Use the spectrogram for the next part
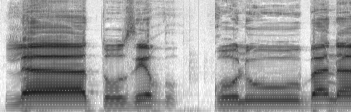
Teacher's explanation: اس میں قاف موٹا ہے، اسے آپ نے قلوبنا نہیں پڑھنا بلکہ قاف کو موٹا رکھنا ہے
